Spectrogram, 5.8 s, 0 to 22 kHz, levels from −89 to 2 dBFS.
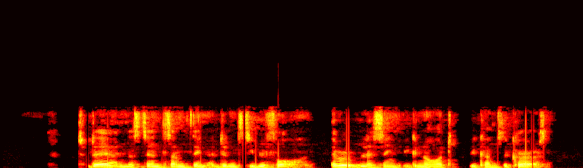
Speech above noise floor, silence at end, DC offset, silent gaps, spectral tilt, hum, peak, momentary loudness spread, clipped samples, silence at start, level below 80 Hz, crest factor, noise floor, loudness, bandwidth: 45 dB; 0.35 s; under 0.1%; none; -4.5 dB/octave; none; 0 dBFS; 10 LU; under 0.1%; 0.8 s; -50 dBFS; 18 dB; -62 dBFS; -17 LUFS; 8.4 kHz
